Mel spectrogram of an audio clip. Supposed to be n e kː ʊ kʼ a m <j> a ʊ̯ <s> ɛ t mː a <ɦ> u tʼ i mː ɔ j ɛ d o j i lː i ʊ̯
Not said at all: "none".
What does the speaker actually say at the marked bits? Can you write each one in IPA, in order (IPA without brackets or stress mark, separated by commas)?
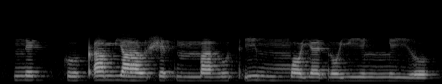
j, ʃ, ɦ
